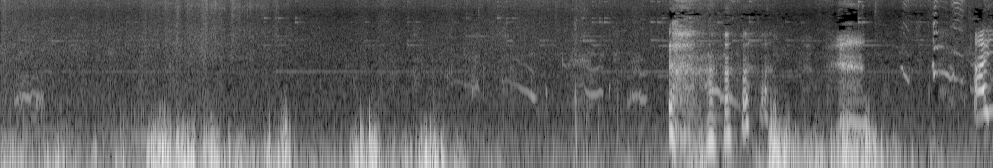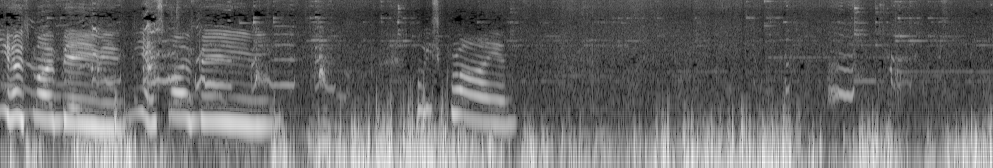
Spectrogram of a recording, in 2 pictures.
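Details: French Bulldog puppies: a run of high, sliding whines that fall steeply in pitch, several in quick succession, with another pair a few seconds later, amid a woman's cooing speech and background music.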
